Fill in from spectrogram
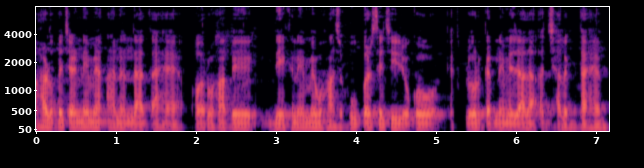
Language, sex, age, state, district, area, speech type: Hindi, male, 18-30, Uttar Pradesh, Varanasi, rural, spontaneous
